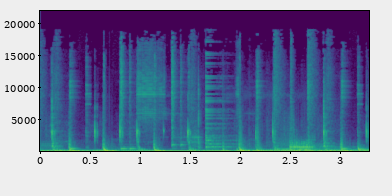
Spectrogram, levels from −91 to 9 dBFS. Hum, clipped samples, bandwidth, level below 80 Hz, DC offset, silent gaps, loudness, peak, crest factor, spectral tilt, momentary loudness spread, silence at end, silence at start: none; under 0.1%; 18 kHz; -18 dBFS; under 0.1%; none; -19 LUFS; -4 dBFS; 12 dB; -6 dB/octave; 4 LU; 0 s; 0 s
